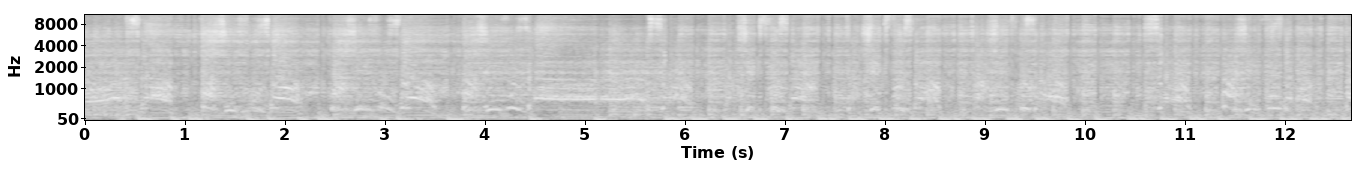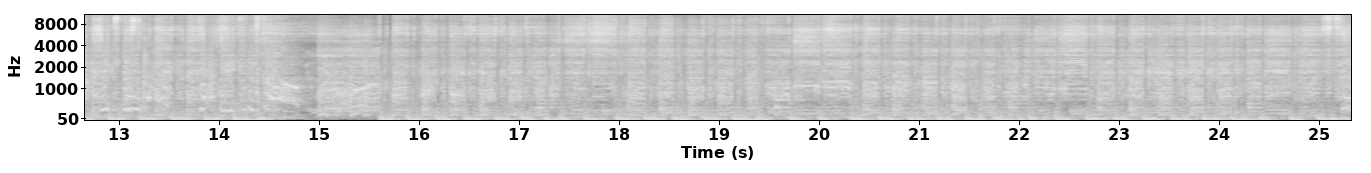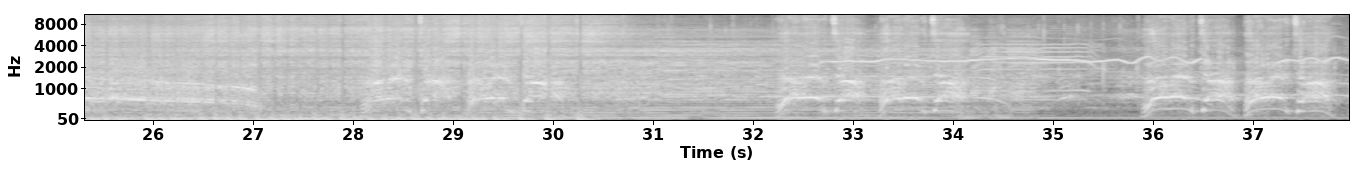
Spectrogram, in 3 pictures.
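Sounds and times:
crowd shouting: 0.0s - 9.8s, 25.0s - 27.4s, 28.0s - 37.9s
singer yelling: 0.0s - 15.6s, 24.9s - 27.3s, 28.0s - 30.2s, 32.2s - 37.9s
punk rock band playing live: 0.0s - 37.9s.

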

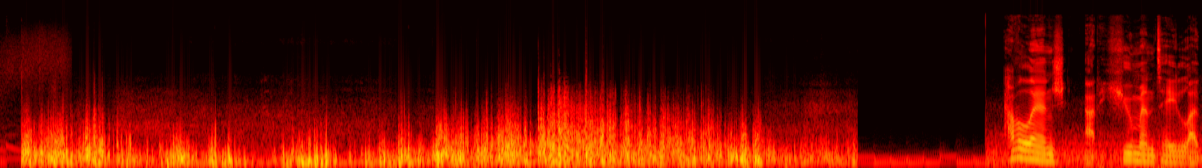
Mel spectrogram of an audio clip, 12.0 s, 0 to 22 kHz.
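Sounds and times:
wind buffeting microphone: 0.2s - 8.6s.

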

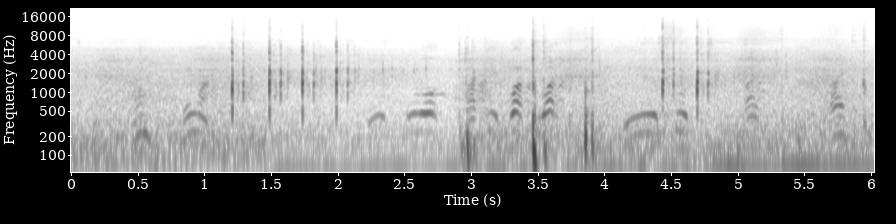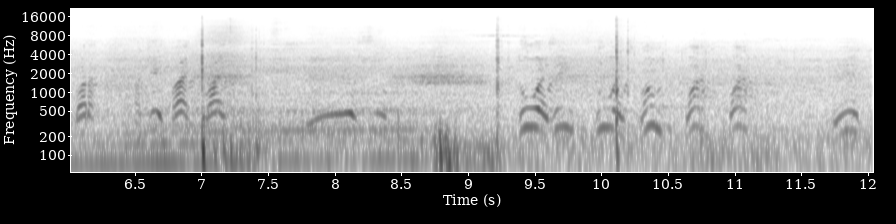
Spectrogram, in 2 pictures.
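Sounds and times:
coach shouting counts: 0.4s - 12.0s
sharp taps of feet: 3.5s - 5.0s.

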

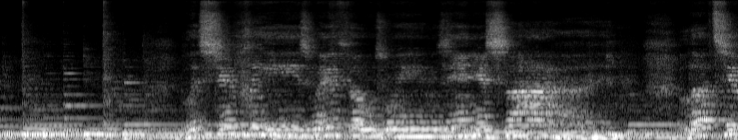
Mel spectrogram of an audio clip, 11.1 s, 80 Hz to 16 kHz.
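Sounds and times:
acoustic guitar strumming: 0.0s - 11.0s
person singing: 2.8s - 11.0s.

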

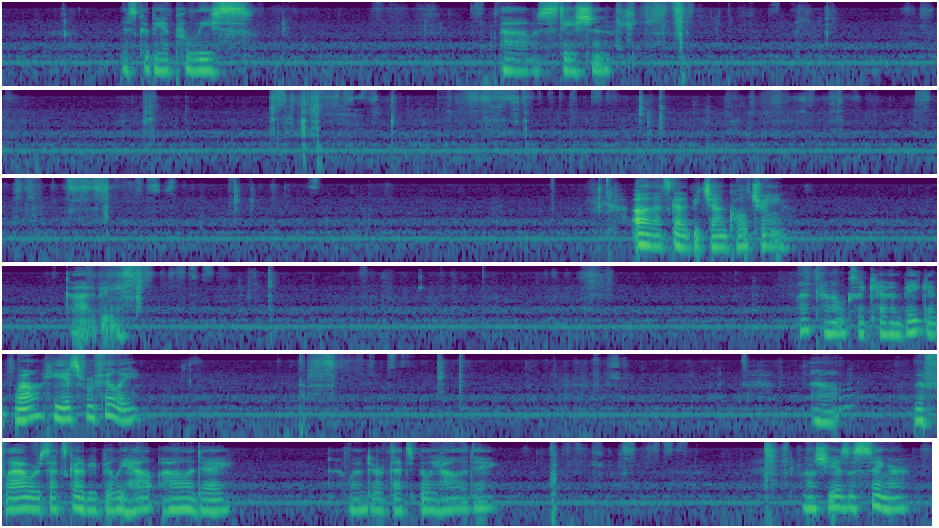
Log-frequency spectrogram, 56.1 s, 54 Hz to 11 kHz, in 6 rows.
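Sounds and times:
faint steady hum: 0.0s - 56.0s
cards sliding and brushing: 6.2s - 8.4s, 12.0s - 21.9s, 29.1s - 30.8s, 31.6s - 34.2s, 40.3s - 42.0s, 52.2s - 53.6s.

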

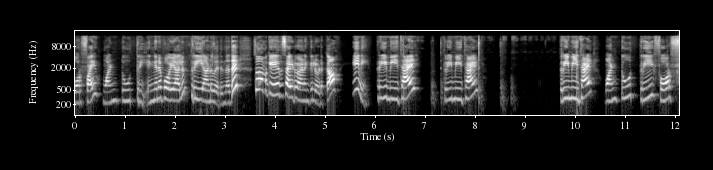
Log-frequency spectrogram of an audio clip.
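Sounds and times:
stylus scratching on screen: 6.1s - 10.3s.

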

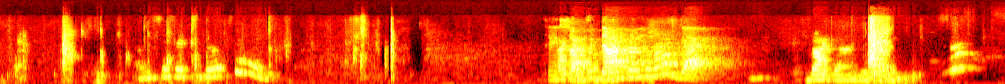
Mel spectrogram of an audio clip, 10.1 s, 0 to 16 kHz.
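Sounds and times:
child's voice: 9.4s - 9.8s.

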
